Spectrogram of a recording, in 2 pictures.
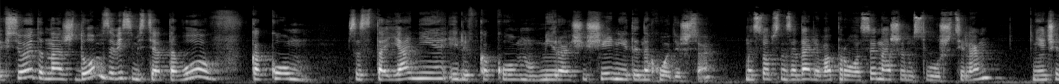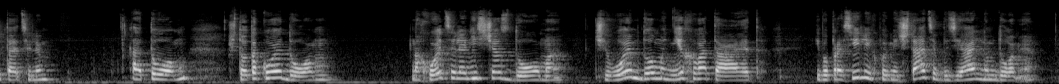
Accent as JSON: {"language": "Russian", "region": "Moscow", "country": "Russia", "tie": "born or raised there", "moved": "as an adult", "said": "квартиры, в которой я росла в Москве"}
